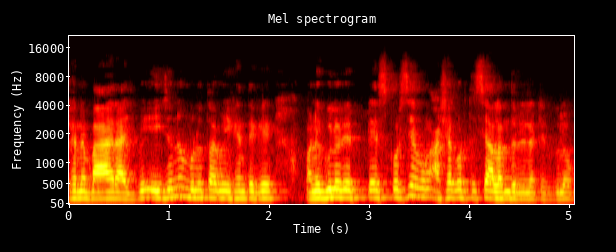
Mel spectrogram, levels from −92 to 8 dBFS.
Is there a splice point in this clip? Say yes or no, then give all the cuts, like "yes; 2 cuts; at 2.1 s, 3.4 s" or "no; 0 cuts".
no; 0 cuts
